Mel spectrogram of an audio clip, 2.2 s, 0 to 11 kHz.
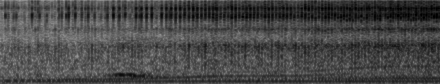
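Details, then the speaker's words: AHM GP18 model locomotive motor on bench power pack: small whine rising with speed plus fine rapid buzzing rattle; slight vibration in flywheel collars and motor, unsure whether age or fault. "there's a small vibration if you can see it there's a small vibration in the uh flywheel collars here and there's a little bit of a vibration in the motor"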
